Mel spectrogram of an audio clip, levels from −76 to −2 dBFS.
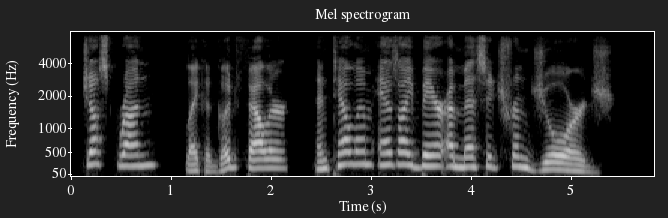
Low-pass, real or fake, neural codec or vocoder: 7.2 kHz; real; none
